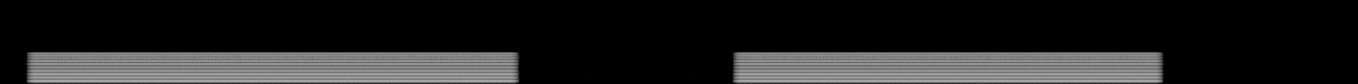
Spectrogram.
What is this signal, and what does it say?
Ship horn signal, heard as a ship's horn, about 160 Hz. 2 long. At sea: a vessel under power that has stopped in fog.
